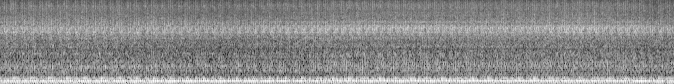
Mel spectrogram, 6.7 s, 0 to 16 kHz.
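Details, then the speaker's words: Renault R8 Gordini rebuilt engine restarted to warm up before carburettor synchronisation and an ignition advance check: a smooth, even low idle with a steady hum and no knocks or misses, settling into its rhythm. Normal warm-up idle. "mais là au vu du bruit de fonctionnement je pense qu'on est plutôt très bien"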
